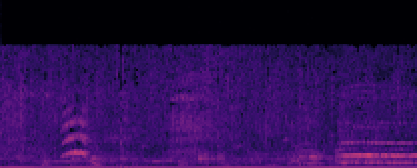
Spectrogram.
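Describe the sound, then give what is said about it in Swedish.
Hens in a mixed flock, including some purebred Marans hens, being let out onto grass, cluck and call, a few short rising squawks early and a drawn-out tonal call near the end, all over a steady low mechanical hum. “Då har vi ju en höna som har hängt med, jag vet inte hur många år.”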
